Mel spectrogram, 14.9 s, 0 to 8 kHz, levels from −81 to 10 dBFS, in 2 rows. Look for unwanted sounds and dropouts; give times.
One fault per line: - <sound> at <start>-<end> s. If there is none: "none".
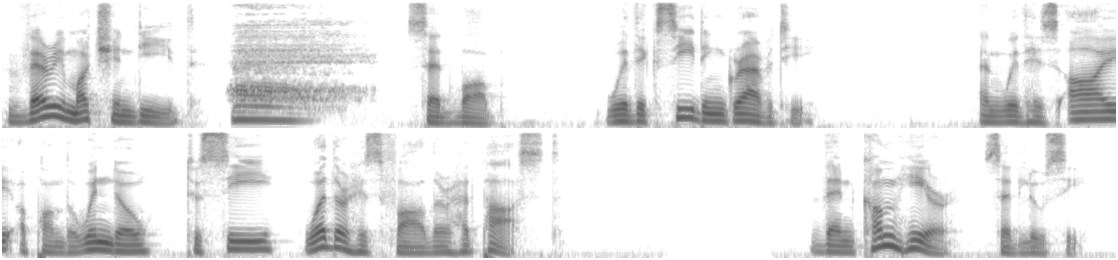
- sigh at 1.5-2.5 s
